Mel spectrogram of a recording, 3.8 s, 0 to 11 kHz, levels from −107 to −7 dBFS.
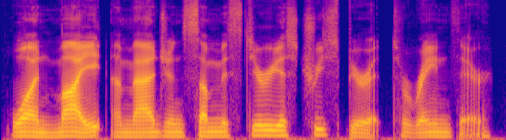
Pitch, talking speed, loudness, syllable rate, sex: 100 Hz, 160 wpm, -22 LUFS, 5.2 syllables/s, male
